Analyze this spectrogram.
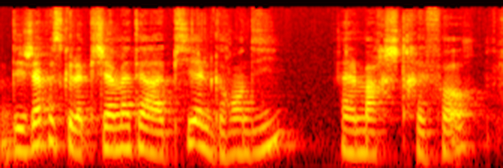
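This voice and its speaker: Here a woman speaks at a fairly low pitch. Her voice has ordinary pitch variation. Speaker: TV journalist and presenter. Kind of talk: casual interview.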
